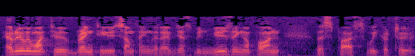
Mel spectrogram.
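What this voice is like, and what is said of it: Noticeable accent. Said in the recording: “I hope that you will be able to follow me in the accent that I've got, but I can't do much about it”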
